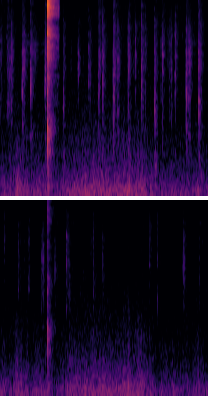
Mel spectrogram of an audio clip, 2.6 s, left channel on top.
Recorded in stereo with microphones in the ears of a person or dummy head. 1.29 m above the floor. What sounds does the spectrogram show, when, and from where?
0.6 s breaking glass: 60° left (ahead or behind)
